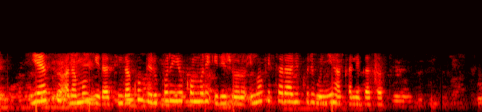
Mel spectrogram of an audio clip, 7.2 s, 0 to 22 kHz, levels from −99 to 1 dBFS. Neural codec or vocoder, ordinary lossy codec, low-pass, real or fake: none; AAC, 24 kbps; 3.6 kHz; real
